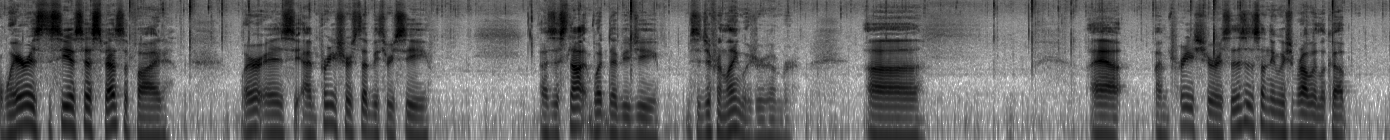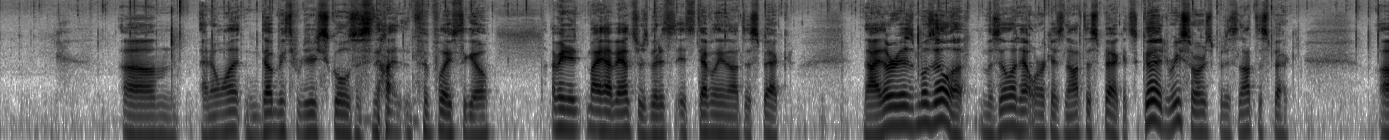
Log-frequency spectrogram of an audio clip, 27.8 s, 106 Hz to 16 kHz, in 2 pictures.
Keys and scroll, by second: 1.4-3.6 typing, 8.8-11.1 typing, 13.1 space.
